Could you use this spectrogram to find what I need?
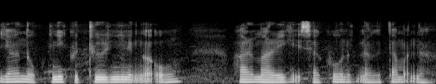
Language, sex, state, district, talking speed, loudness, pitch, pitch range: Garo, male, Meghalaya, South Garo Hills, 125 wpm, -17 LUFS, 115 Hz, 110-125 Hz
